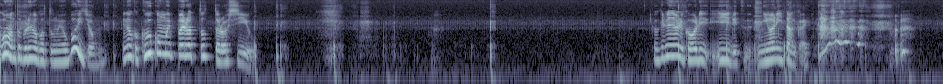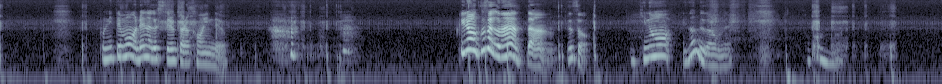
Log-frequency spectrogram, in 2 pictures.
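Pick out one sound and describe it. A young woman talks close to a phone microphone, in bursts with pauses.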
